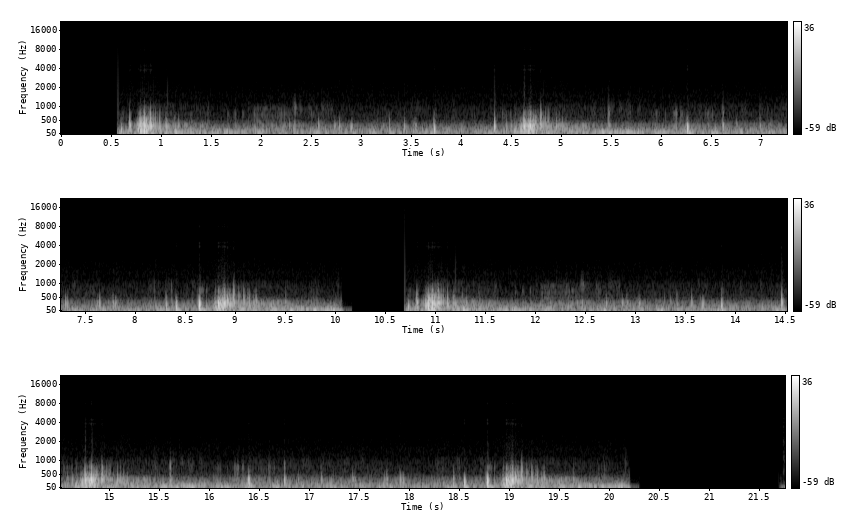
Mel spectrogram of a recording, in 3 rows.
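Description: Breath sounds about 15 a minute, with a few brief crackles just at the start of each inspiration: early inspiratory crackles.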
